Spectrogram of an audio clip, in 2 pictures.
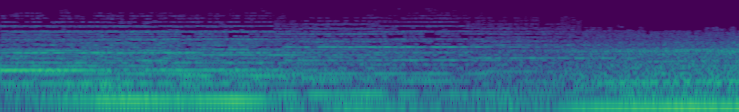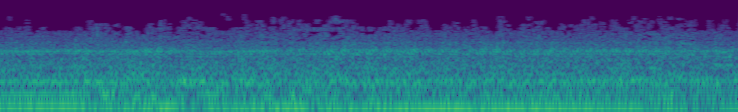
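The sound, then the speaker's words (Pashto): A car engine being driven fast, a loud, sustained roar that swells up after a brief dip in level and holds steady to the end. “دا موټر ولې دونه تیز چلوي”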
